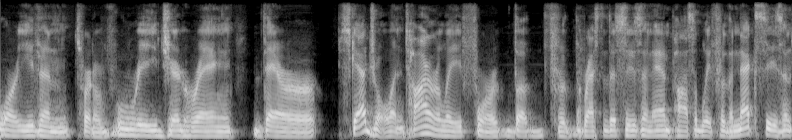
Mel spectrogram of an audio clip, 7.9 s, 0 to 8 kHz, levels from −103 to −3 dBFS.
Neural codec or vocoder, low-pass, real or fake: codec, 16 kHz, 16 kbps, FunCodec, trained on LibriTTS, 50 frames a second; 7.2 kHz; fake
